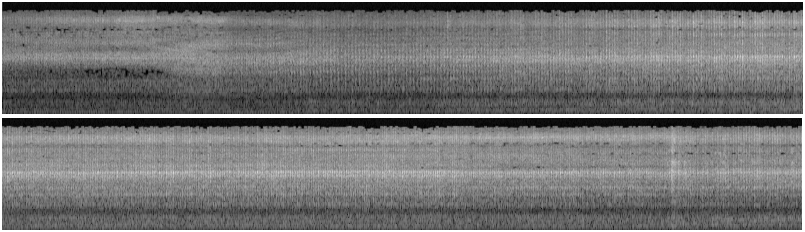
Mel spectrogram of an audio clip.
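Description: Tractor diesel engine running steadily under load as it pulls a tined plough through the field, growing louder over the first several seconds as it draws near, then holding steady.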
